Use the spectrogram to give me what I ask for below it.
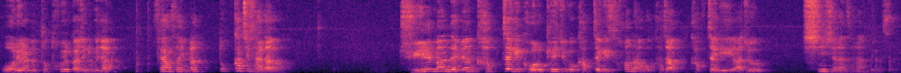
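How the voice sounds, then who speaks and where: A male pastor preaching a sermon, posing rhetorical questions to the congregation and swinging between loud emphatic lines and quiet low ones. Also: lively intonation, moderate pace. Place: church sanctuary. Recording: echoey hall, distant mic, faint hiss.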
